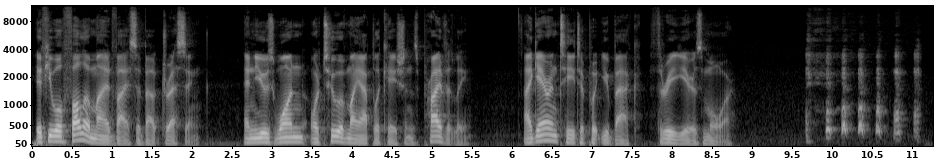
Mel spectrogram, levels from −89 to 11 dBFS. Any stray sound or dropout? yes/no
yes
